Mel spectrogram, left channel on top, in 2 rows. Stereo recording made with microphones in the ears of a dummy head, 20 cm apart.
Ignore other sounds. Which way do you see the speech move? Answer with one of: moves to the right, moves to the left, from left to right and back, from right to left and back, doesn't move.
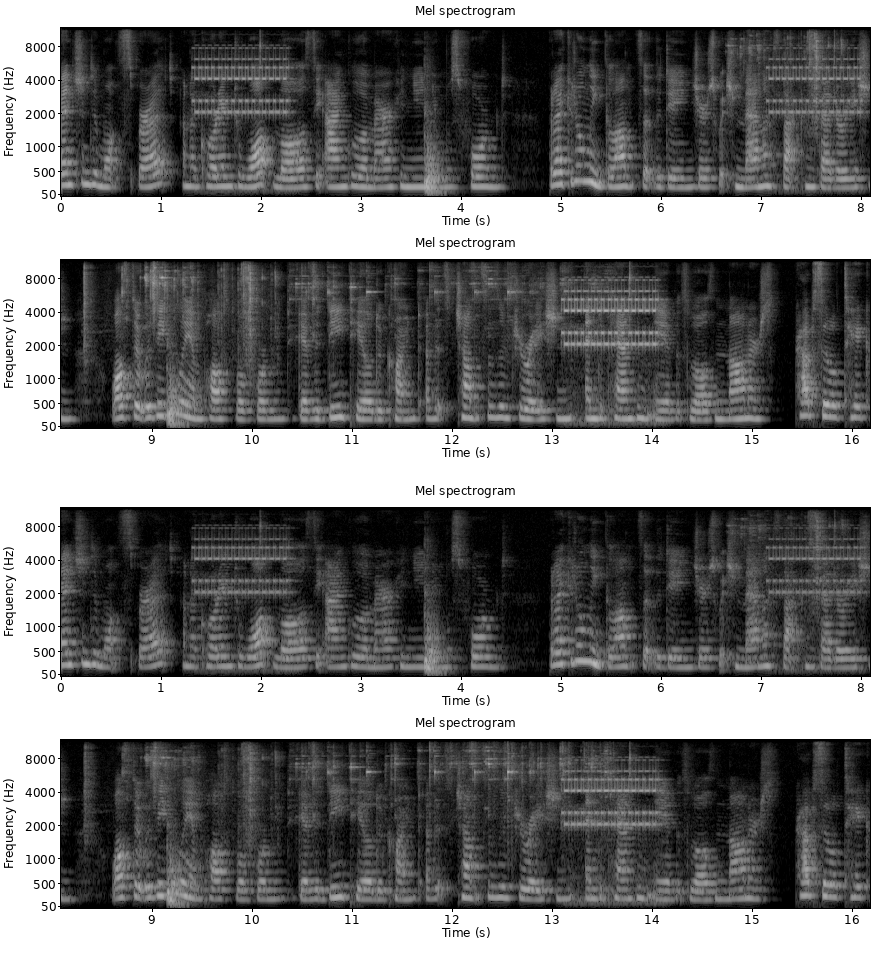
doesn't move.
